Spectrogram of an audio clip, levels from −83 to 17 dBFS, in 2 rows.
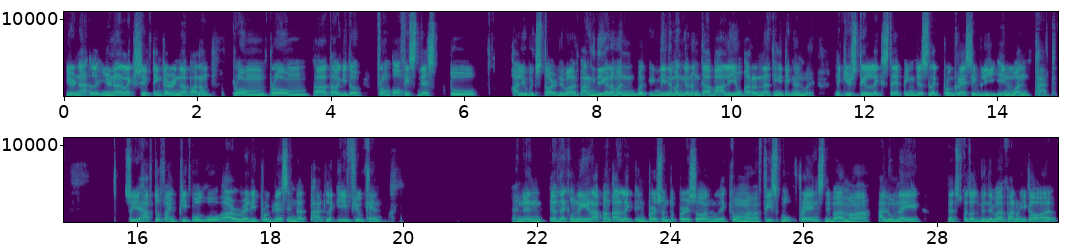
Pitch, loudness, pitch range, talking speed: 125 Hz, -25 LUFS, 120-145 Hz, 185 wpm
